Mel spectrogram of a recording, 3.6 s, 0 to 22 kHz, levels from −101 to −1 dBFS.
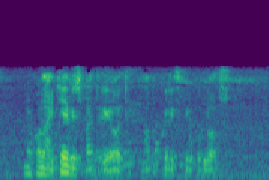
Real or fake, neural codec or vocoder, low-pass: fake; codec, 16 kHz in and 24 kHz out, 2.2 kbps, FireRedTTS-2 codec; 5.4 kHz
